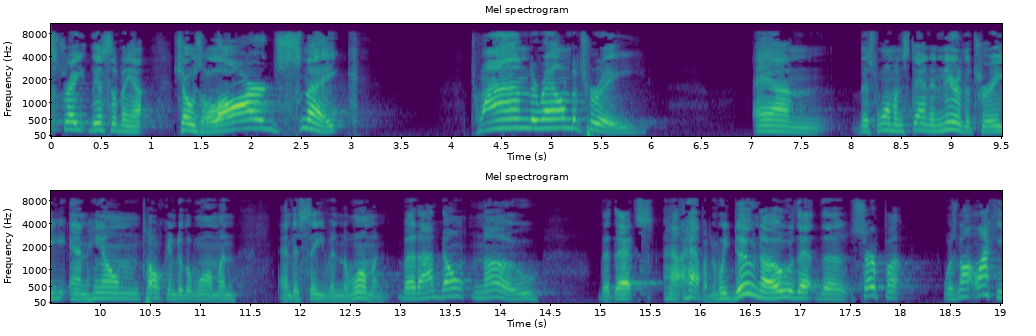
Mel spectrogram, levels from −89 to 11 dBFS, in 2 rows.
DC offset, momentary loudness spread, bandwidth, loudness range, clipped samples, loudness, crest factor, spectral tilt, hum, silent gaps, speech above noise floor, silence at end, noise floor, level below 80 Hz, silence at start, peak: under 0.1%; 16 LU; 8.8 kHz; 7 LU; under 0.1%; -20 LUFS; 18 dB; -4 dB/octave; none; none; 55 dB; 0 s; -75 dBFS; -58 dBFS; 0 s; -2 dBFS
